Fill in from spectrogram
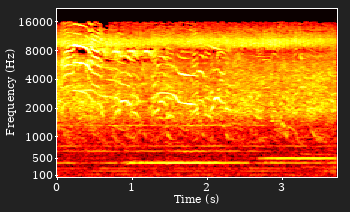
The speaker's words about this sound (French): Le soleil déchire les dernières nappes de brume et inonde la plaine. Les oiseaux s'en donnent à cœur joie.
